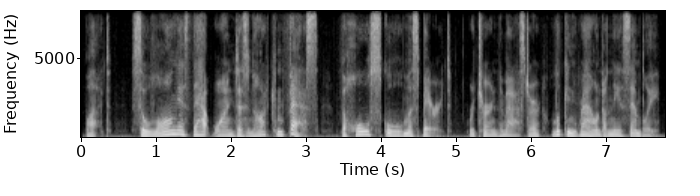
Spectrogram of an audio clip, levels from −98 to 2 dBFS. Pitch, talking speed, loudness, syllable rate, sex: 140 Hz, 175 wpm, -21 LUFS, 4.7 syllables/s, female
